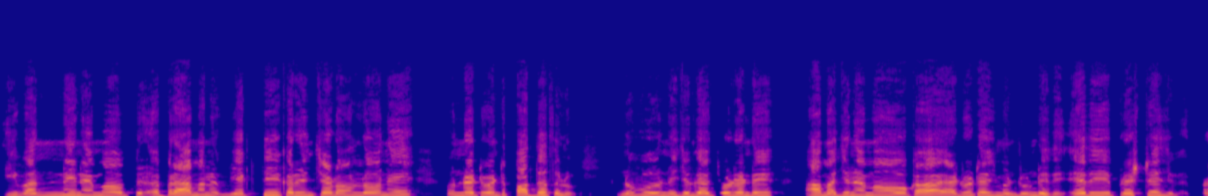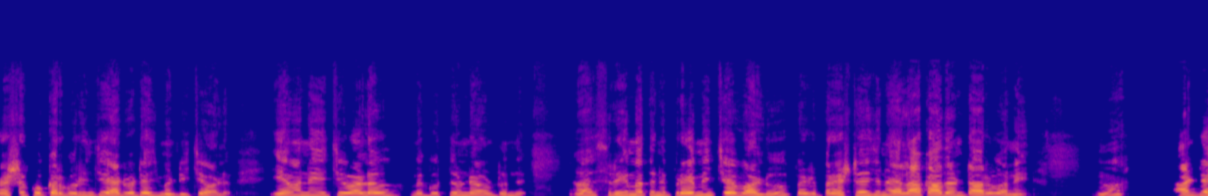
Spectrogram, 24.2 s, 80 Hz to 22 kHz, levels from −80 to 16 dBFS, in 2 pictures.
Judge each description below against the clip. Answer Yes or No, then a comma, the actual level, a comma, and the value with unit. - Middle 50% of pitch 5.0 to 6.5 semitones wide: No, average, 3.2 semitones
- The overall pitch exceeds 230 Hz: Yes, very high, 260 Hz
